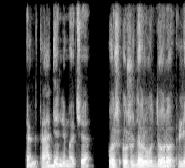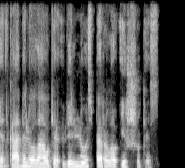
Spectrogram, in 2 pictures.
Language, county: Lithuanian, Klaipėda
